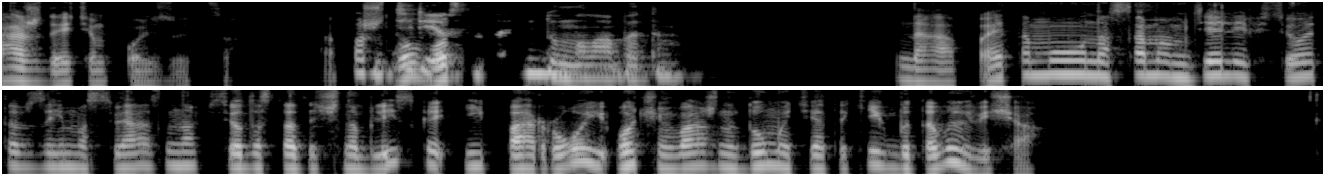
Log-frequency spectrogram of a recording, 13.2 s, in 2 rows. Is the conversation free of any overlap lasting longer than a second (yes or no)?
yes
